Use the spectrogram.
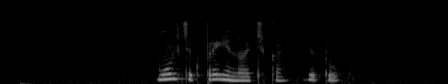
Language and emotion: Russian, neutral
